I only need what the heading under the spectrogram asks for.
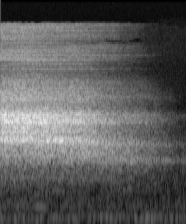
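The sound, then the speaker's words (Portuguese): Breathing during a Lu Jong therapeutic yoga exercise: a long, airy breath that sounds like an exhale, a soft steady hiss that slowly fades away to silence. “inspira, puxa o ar, expira na transformação.”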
